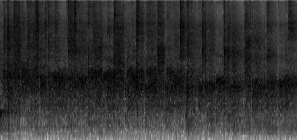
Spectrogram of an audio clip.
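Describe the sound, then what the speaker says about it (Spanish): Audience in a church applauding together, a dense, steady wash of many hands clapping at once, sustained and fairly loud for several seconds with no talk. "¿Quieres darle un aplauso conmigo a este Señor?"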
